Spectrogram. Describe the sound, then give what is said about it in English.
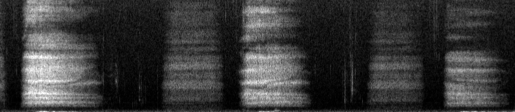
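Slow, deep breathing during a guided meditation, in through the nose and out through the mouth: three long, breathy exhalation swells rise and fade at even intervals, with quieter inhalations between them and no talking. “we'll take a few deep breaths together. In through our nose and out through our mouth.”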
